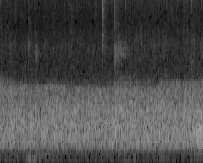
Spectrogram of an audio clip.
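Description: Rain falls at night on birds sitting on their nest, a steady even hiss of drops with no break and no voices.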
